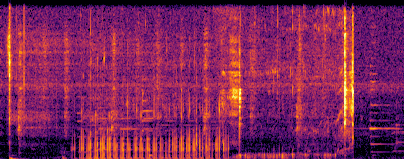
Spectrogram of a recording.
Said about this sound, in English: Actually, you know what? Let me hit the bong since I know I still have a little bit of weed from before I left for work last night in here.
